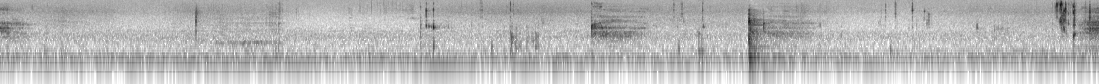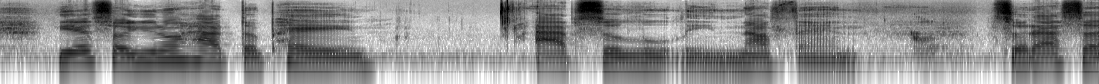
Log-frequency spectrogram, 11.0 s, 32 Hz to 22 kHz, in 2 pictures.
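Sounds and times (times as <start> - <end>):
person drinking water with sips and swallowing: 0.0 - 5.8, 7.4 - 8.2, 9.9 - 10.5
steady low hum: 0.0 - 10.9
small wet mouth clicks: 1.0 - 5.5, 7.4 - 8.2, 10.0 - 10.4
speech: 5.8 - 7.4, 8.2 - 9.9, 10.5 - 10.9.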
